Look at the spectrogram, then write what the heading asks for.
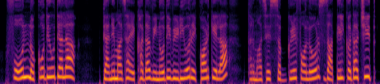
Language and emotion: Marathi, fearful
